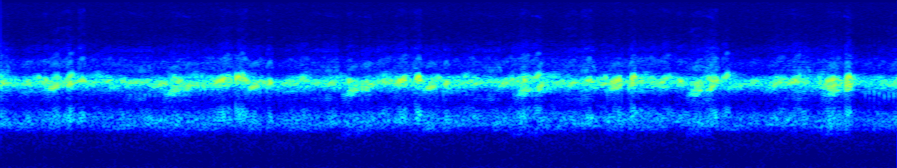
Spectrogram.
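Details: Spring wetland frog chorus, a live recording without looping: many callers blend into an unbroken wall of trilling croaks, a brighter upper band over a lower one, pulsing slightly every second or two.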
